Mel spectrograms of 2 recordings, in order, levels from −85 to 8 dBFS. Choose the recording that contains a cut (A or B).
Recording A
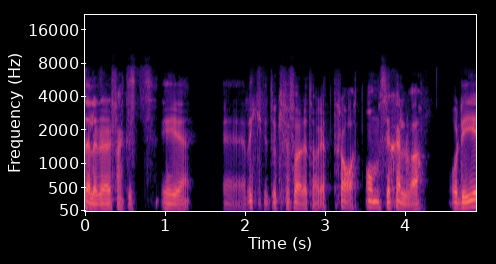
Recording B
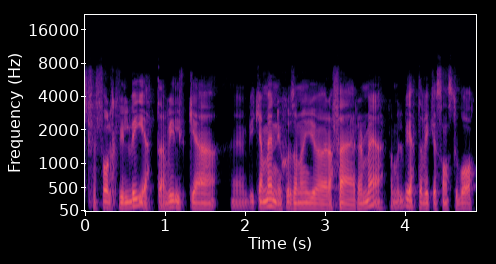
A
